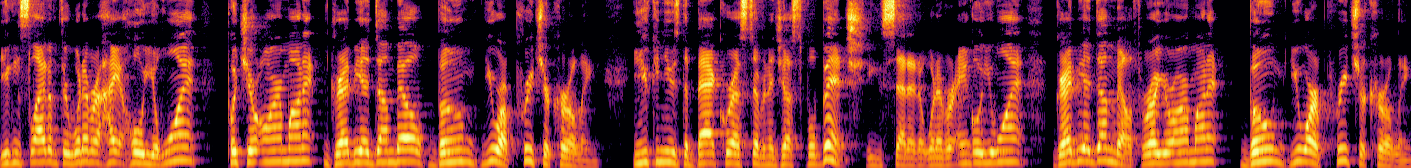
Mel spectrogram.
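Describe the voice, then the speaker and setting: At a fairly quick pace, a man talks in a high pitch with ordinary pitch variation on a very clean recording with a silent background. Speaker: fitness equipment reviewer. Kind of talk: product review. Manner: fast.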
